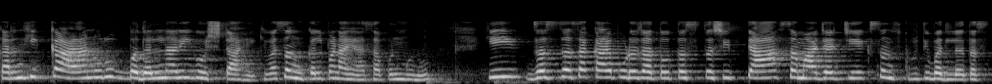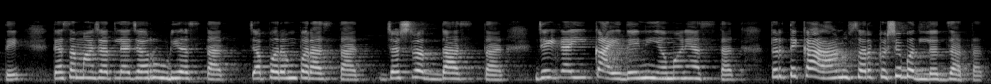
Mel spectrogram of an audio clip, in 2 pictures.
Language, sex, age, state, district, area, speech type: Marathi, female, 18-30, Maharashtra, Satara, urban, spontaneous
